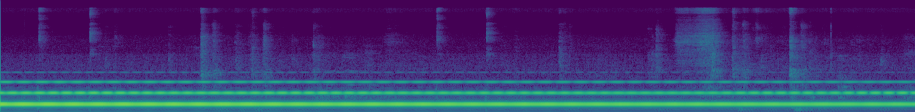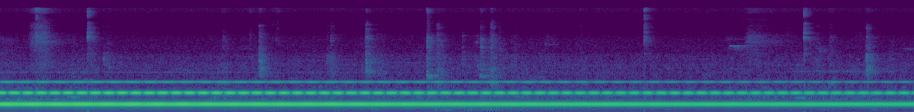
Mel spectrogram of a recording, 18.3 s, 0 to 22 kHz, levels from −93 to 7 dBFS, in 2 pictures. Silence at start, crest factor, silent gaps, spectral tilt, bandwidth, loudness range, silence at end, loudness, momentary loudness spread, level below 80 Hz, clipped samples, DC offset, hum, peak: 0 s; 12 dB; none; -11 dB/octave; 2.4 kHz; 9 LU; 0 s; -22 LUFS; 10 LU; -70 dBFS; under 0.1%; under 0.1%; none; -8 dBFS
